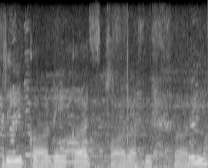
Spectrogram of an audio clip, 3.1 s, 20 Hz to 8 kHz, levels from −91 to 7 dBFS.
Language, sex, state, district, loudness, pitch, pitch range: Telugu, female, Andhra Pradesh, Sri Satya Sai, -16 LUFS, 200 Hz, 195-205 Hz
